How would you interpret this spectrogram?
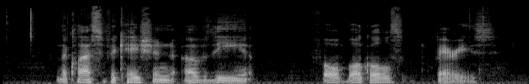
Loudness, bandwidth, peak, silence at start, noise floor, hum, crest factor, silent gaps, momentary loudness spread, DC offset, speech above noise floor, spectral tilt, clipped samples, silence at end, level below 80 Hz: -24 LUFS; 16.5 kHz; -6 dBFS; 0.3 s; -53 dBFS; none; 20 dB; none; 16 LU; under 0.1%; 30 dB; -5.5 dB/octave; under 0.1%; 0.35 s; -48 dBFS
